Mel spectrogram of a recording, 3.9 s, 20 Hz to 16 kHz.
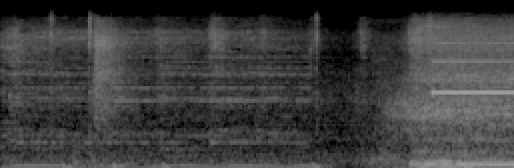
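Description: An Audi A6 C8 engine cranking with a low, uneven churn, then catching and starting as the sound jumps louder and fuller near the end, with a few faint higher clicks along the way.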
